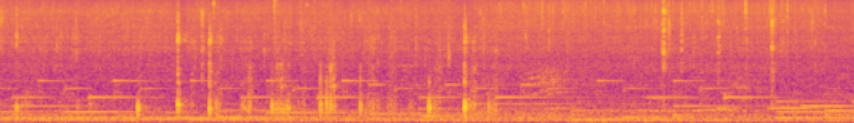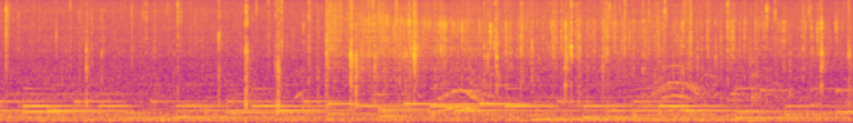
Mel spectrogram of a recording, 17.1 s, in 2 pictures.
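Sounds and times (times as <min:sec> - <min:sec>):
egg sizzling in a wok: 0:00.0 - 0:17.0
plastic spatula scraping a pan: 0:02.1 - 0:05.2.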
